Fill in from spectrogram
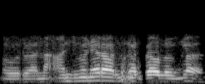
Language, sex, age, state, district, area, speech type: Tamil, male, 30-45, Tamil Nadu, Dharmapuri, rural, conversation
